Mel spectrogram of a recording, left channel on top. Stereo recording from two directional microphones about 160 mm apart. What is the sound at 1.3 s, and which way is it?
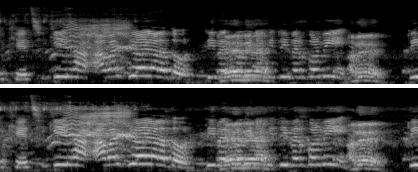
A woman's voice, 45° right (ahead or behind).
